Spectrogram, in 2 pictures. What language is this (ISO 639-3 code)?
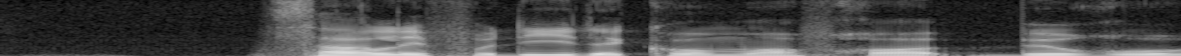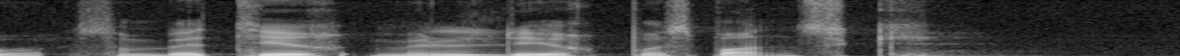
nor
